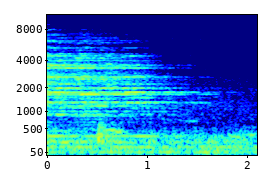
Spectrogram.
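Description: Soft background music with held notes, fading out over the second half.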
